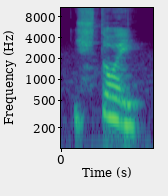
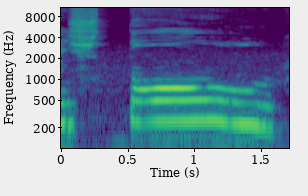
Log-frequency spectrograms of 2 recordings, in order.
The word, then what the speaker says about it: estou: ela tem vida própria a gente fala estoi não é estou E essas fonéticas de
